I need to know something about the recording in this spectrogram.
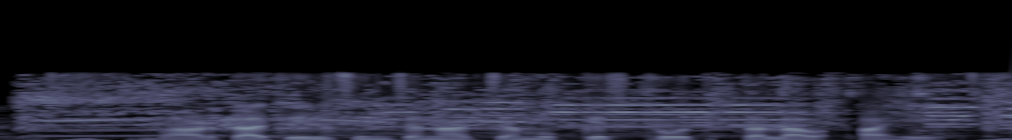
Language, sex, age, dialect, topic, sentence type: Marathi, male, 18-24, Varhadi, agriculture, statement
